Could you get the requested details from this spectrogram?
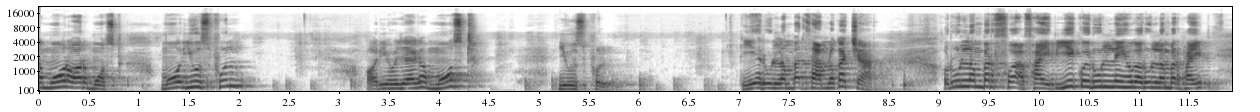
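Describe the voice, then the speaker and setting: A woman's voice: on the high side, mellow. A woman teaching an English grammar lesson, spelling words out letter by letter and checking in with her students often. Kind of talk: classroom-style grammar lesson.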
